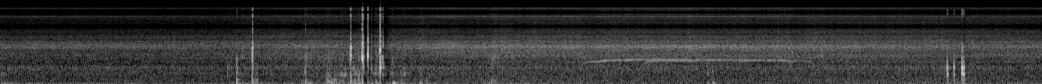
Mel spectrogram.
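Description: Whitewater rushing steadily through a big river rapid, as heard from a kayak at its lip. A few sharp knocks break over it, about two and a half seconds in, a louder cluster just before four seconds, and two more near the end.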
